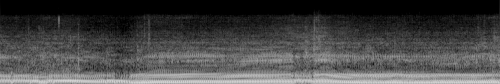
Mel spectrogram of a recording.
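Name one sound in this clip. A dirt bike engine roars close by, its pitch rising and falling with the throttle.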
